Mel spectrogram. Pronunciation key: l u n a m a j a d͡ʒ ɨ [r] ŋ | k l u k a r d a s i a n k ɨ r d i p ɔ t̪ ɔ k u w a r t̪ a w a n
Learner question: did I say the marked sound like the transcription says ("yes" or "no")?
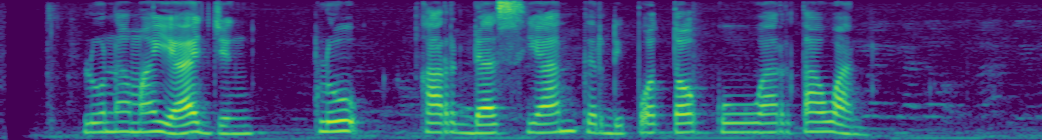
no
